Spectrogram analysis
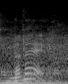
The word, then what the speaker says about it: Nene: Yet in the pronunciation guide, it's Nene.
